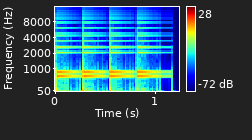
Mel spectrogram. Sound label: Alert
